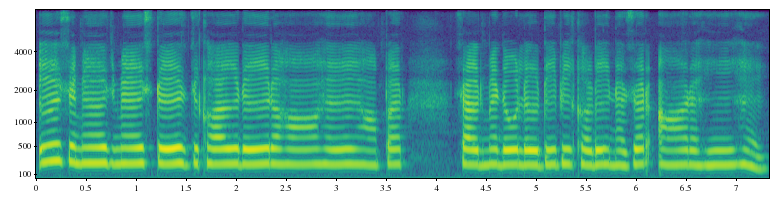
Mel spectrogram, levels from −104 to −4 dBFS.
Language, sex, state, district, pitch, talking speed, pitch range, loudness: Hindi, female, Rajasthan, Jaipur, 225 Hz, 165 wpm, 215-230 Hz, -16 LUFS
